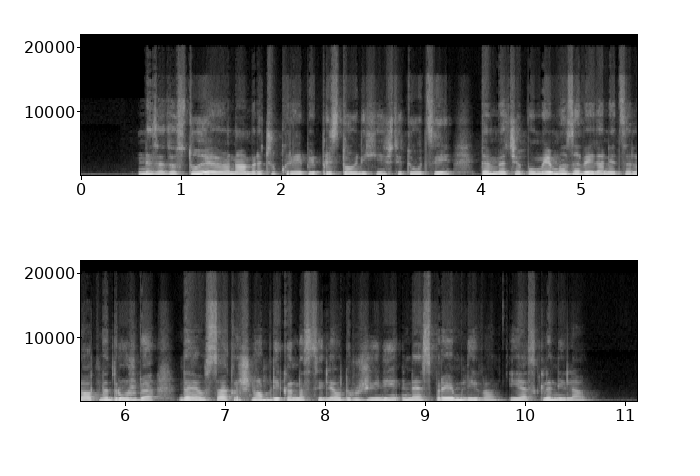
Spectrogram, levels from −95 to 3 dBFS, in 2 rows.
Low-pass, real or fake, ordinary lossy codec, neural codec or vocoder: 19.8 kHz; fake; Opus, 32 kbps; codec, 44.1 kHz, 7.8 kbps, DAC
